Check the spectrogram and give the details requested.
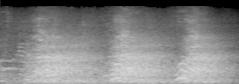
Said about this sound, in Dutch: Ja, we kennen het allemaal, hè? De, de, koning die toegejuicht wordt door zijn volk.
